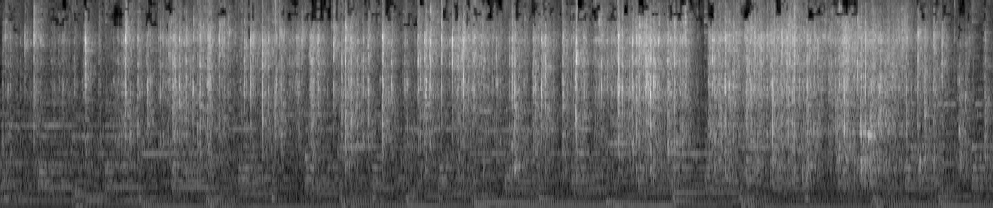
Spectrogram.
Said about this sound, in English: add some aluminum foil, I'll scrunch it up to try to get a cookie design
